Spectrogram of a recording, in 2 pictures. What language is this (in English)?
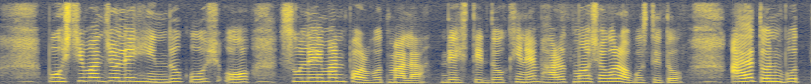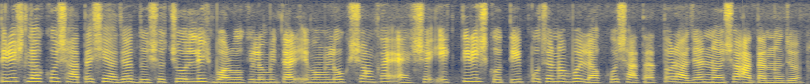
Bangla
